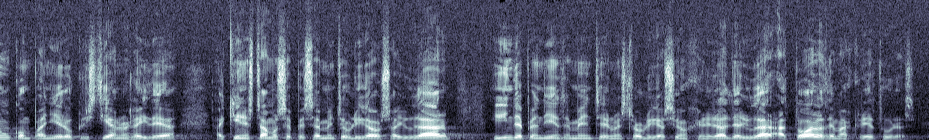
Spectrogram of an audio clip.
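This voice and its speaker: A man's voice: fairly high pitch, a little mellow, big-room sound. A man, a pastor, teaching a Bible study lesson, explaining and checking in with his class. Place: church.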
